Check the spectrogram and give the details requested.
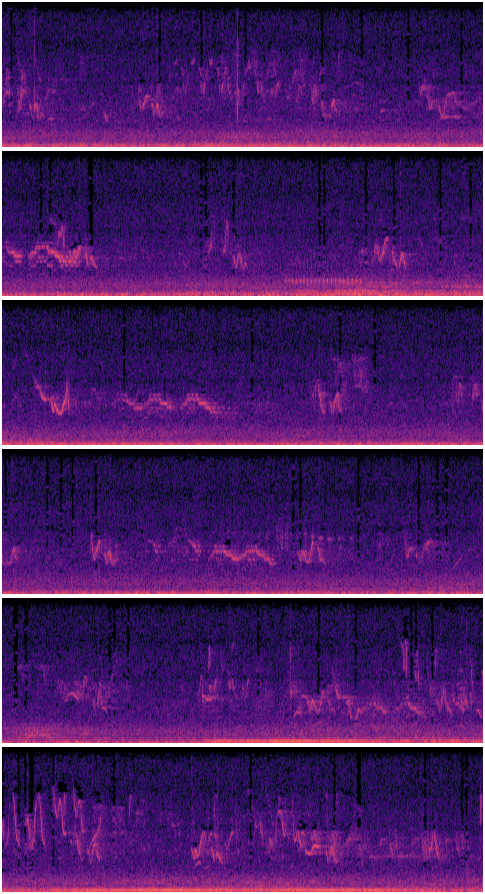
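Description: Faint bird chirps and short trills, repeating on and off, over a low rumble. A steady low hum joins about three-quarters of the way through.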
